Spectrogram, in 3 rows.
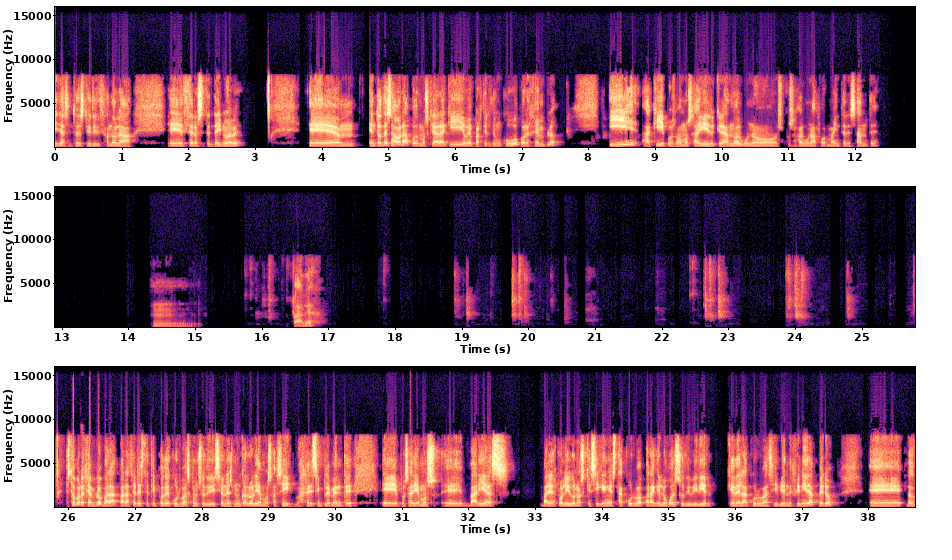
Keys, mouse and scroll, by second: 5.2 shift+a, 7.0 right click, 7.9 shift+middle click, 8.2 Tab, 8.8 ctrl+Tab, 9.6 right click, 9.9 shift+middle click, 10.5 middle click, 12.1 ctrl+b, 16.3 right click, 16.8 shift+middle click, 17.8 shift+right click, 18.1 shift+middle click, 19.8 ctrl+b, 22.7 a, 23.1 shift+middle click, 24.6 Tab, 24.6 middle click, 24.6-25.7 scroll down 1, 25.7 shift+middle click, 35.7 shift+middle click, 37.5 shift+middle click.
